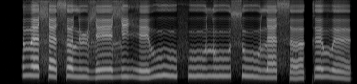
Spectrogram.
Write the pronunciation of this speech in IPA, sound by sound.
βɛ˥ɬɛ˧sə˥˧ lʉ˧˩ɮeː˧ɮi˧ ɦe˩˧βuː˥˧ fuː˥ luː˥suː˥˧lɛ˧ səː˩˧kɘ˥ βɘ˧˩

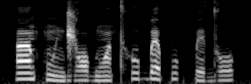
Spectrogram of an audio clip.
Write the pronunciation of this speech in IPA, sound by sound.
ã˦kʷĩ˨ d͡ʒɔ˨ɡʷã˨tʰʊ˦ ɓɛ˦pu˦k͡pe˨do˦

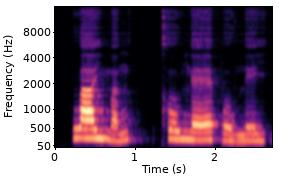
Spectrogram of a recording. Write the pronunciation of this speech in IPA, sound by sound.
waː˥jmɐ˨˥ŋ | kʰo˧wŋɛː˨˧ po˨˩wn̪e˨j

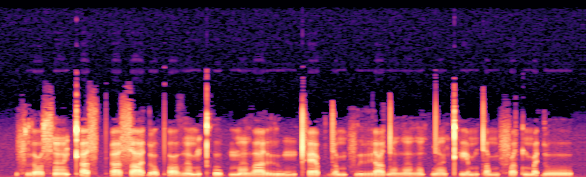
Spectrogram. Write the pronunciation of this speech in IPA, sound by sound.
frosˤẽ kʼesˤpʼesˤæ ɗɔpʼɔðˤẽmkʰop mãðˤarum tʰæpdˤum fɯrɛdˤãðˤã ðˤẽtˤdˤãkʰemtˤam fɛtˤmɘɗo

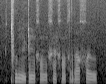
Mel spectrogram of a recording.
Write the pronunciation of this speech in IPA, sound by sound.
ǀʰu˦ŋə̃˨ʈə̃˦ŋ χɔ̃˨ŋχə̃˦˨χɔ̃˦χrɔ˦ χu˦˨

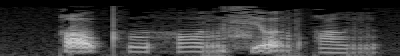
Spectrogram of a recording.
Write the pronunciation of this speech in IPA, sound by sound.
qɔ̰˦t̪ʰʊ˨hɔ˧r sʲɔ̰˦rqo˨r

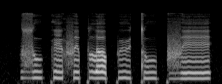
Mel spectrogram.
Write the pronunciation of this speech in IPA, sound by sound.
zu˦kẽ˦fe˦plɐ˥˨ pʉ˥˨ tu˥˨p ve˦

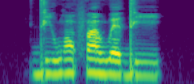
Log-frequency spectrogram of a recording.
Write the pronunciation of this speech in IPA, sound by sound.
di˨wɔ̃˧fã˧ wɛ˨di˨

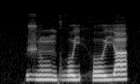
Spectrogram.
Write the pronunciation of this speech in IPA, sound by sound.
ʒũɡʱoj hoja

